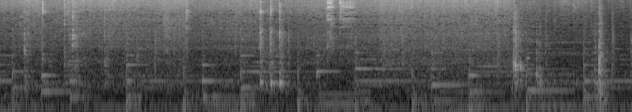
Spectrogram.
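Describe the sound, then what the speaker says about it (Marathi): Onion frying in a pan for a capsicum gram flour dish, a continuous close sizzle with frequent spatula stirs, scrapes and light metallic clinks throughout, no one speaking. "हा कांदा मऊ होऊ देऊ आपण जरा त्यासाठी मी झाकण ठेवते त्याच्यावर"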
